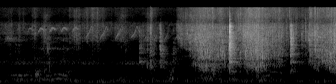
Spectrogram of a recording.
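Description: Water poured from a steel bucket onto loose soil around a freshly planted sapling, splashing and soaking in: its first watering after planting. It starts about two seconds in, after faint bird chirps.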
